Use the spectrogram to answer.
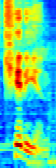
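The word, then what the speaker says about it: Kytheon: Gideon Jura you were cyon yora however you pronounce that according to Clues it's kidan cuz it's kid Gideon a 13 10-year-old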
